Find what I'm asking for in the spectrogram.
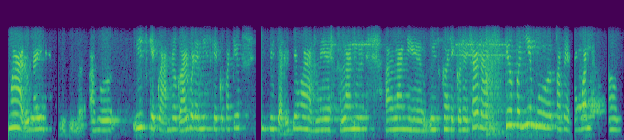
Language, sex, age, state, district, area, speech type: Nepali, female, 45-60, West Bengal, Darjeeling, rural, conversation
